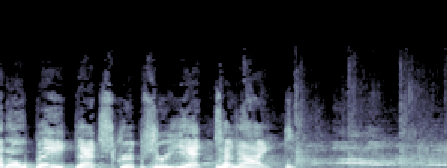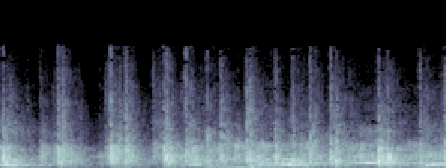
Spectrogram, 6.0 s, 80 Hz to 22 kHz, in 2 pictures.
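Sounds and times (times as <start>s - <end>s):
speech: 0.0s - 2.1s
crowd of people clapping their hands: 1.9s - 5.9s.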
